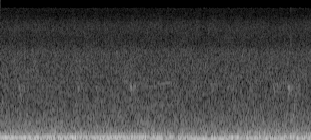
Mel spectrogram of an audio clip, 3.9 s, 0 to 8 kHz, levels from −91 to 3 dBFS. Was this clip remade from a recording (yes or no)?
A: no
